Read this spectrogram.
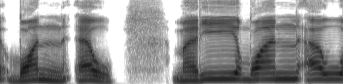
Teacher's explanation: তানউইনের পরে হামজা এসেছে এটা হচ্ছে ইজহার করতে স্পষ্ট করে পড়ে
